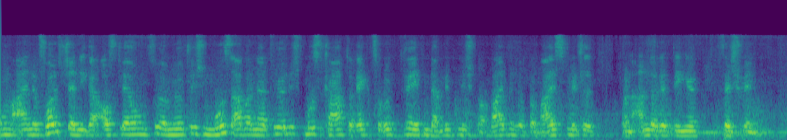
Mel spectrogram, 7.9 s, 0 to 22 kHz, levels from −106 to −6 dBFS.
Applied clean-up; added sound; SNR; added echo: neural separator model SepFormer DNS4.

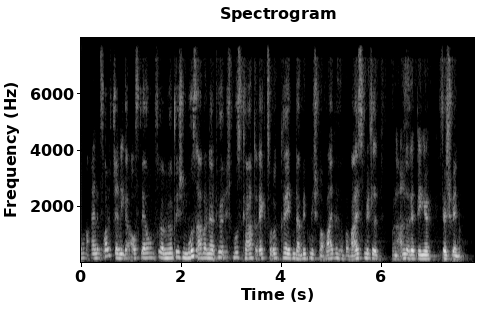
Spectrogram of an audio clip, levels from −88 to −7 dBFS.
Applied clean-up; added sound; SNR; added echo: neural mask model DeepFilterNet 3.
